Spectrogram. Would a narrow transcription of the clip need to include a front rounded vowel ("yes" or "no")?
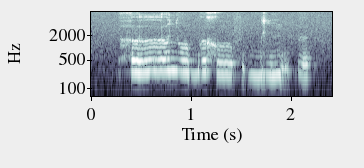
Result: yes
